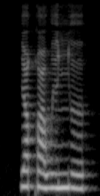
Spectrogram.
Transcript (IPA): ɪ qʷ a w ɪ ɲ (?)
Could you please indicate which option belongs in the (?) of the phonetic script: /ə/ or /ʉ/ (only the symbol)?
ə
